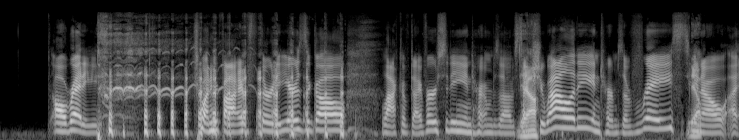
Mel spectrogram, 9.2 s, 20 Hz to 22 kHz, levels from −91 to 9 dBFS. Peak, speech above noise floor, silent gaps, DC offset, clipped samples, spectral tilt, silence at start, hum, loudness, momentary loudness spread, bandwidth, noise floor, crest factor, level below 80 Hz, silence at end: 0 dBFS; 42 dB; none; under 0.1%; under 0.1%; -5 dB/octave; 0.65 s; none; -17 LUFS; 11 LU; 15.5 kHz; -60 dBFS; 18 dB; -46 dBFS; 0 s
